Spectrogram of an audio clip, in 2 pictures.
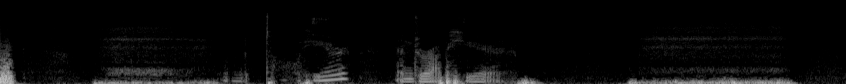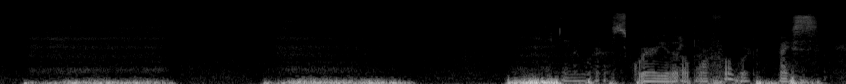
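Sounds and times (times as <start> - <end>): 
deep Ujjayi breathing during a yoga class: 0.0 - 2.2, 6.3 - 8.1, 8.7 - 10.3, 11.1 - 12.6, 13.5 - 14.4
speech: 3.2 - 5.2, 15.6 - 16.7.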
